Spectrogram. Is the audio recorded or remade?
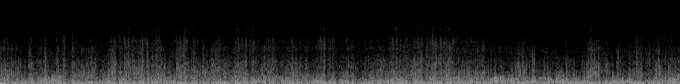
recorded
